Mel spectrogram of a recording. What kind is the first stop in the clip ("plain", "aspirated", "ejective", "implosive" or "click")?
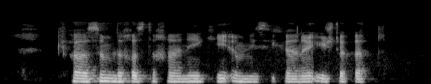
aspirated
